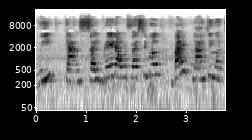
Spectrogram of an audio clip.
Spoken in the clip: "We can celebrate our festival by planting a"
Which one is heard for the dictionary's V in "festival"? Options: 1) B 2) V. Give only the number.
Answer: 1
